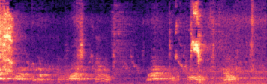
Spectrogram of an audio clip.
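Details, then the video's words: Talking myna bird uttering two separate word-like phrases with rising and falling voice-like tones, then a sharp high click, with quiet background hiss between the phrases. "myna bird speaking"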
